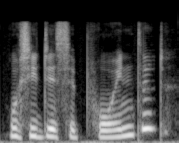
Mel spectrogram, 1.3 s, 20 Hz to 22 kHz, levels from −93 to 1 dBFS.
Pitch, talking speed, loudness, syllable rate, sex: 235 Hz, 135 wpm, -16 LUFS, 5.9 syllables/s, female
